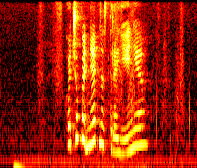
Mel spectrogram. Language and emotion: Russian, positive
